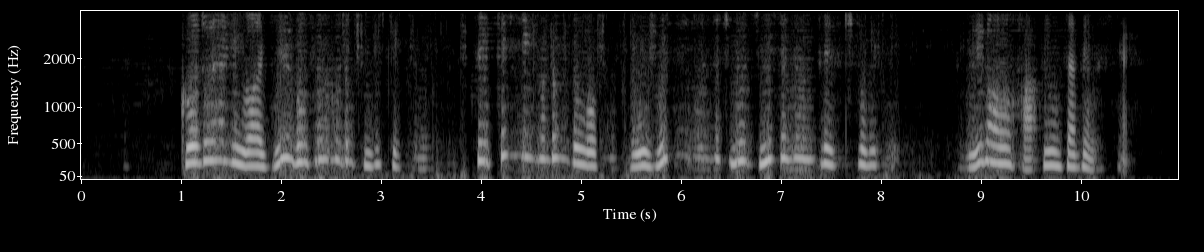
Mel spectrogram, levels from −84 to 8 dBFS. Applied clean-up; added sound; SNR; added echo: neural separator model SepFormer WHAMR!.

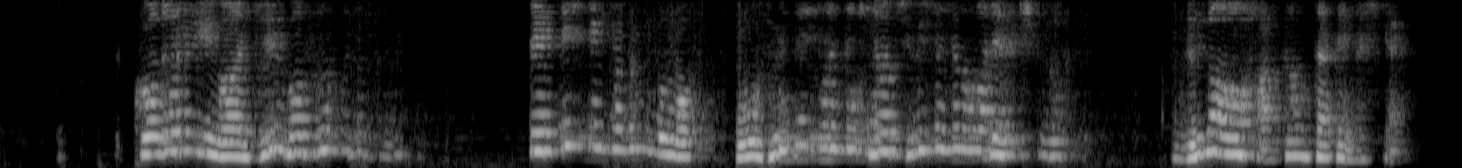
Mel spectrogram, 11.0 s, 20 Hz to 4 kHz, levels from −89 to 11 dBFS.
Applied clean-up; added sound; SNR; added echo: neural mask model DeepFilterNet 3.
